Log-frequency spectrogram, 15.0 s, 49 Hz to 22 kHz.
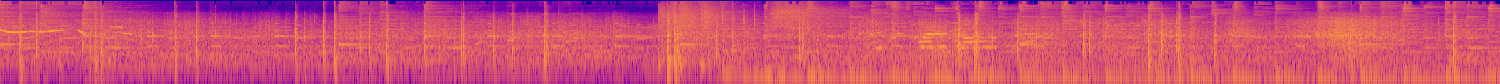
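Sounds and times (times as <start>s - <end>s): fireworks popping and crackling: 0.0s - 15.0s
loud firework bang: 6.6s - 15.0s.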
